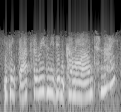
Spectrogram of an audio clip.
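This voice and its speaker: An actress playing a trusting, puzzled, affectionate wife in an American radio drama, with a tentative, questioning manner. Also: female voice, a little high, lively intonation, fast talker, slightly rough. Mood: puzzled, concerned. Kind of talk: old-time American radio drama acting. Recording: dull radio drama recording, faint noise.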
